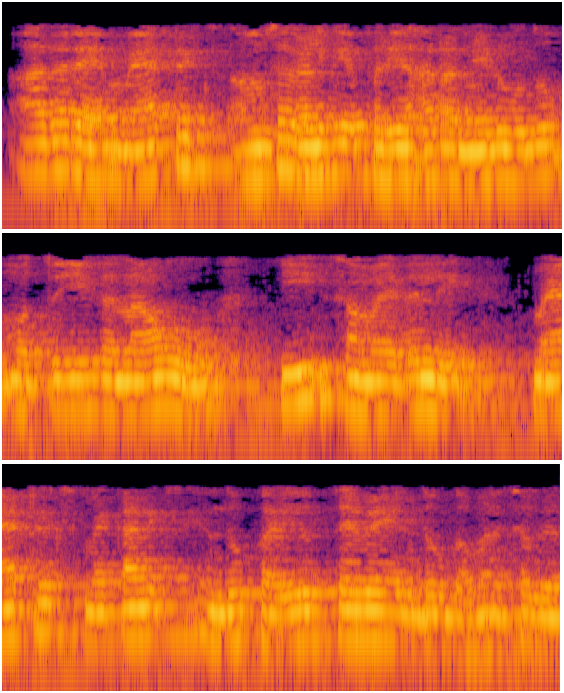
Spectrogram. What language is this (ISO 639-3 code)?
kan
